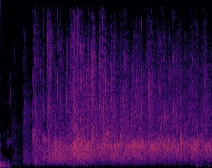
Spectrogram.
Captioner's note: clapping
